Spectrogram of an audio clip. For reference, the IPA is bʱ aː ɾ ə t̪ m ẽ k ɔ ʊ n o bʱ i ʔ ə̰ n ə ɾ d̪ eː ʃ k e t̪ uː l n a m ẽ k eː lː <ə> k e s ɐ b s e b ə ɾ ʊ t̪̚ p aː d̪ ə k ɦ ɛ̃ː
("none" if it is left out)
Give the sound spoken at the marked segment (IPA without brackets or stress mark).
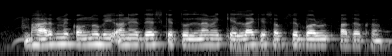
a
